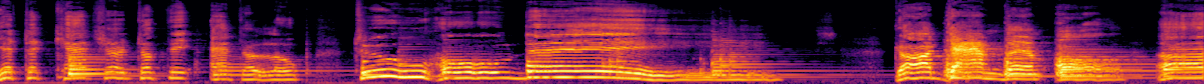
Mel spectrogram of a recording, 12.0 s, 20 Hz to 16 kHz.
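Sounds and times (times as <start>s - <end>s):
banjo plucked: 0.0s - 12.0s.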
